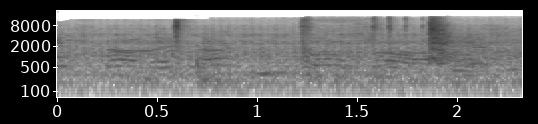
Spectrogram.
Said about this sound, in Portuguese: Dentro do ônibus escolar, os passageiros estão entusiasmados com o novo itinerário. O micro-ônibus segue levantando poeira pelas estradas agrícolas de Santa Luzia, região metropolitana de Belo Horizonte.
